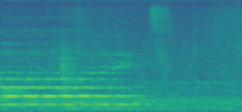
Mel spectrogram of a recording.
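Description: A teenage boy sings a long held note and stops.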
